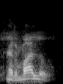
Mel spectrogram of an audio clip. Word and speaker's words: Carvalho: Car- Carvalho. Carvalho, normal, como si fuera con L, pero se escribe con H.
